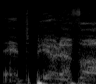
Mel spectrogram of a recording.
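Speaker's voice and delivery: hushed reverent whisper; breathless whisper of awe; awed whisper. Real, not acted. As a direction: whisper it like it's precious. Admiring the card.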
